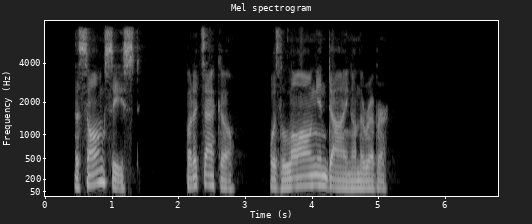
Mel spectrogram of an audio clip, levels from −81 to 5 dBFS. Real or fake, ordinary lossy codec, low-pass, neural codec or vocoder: real; MP3, 48 kbps; 7.2 kHz; none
